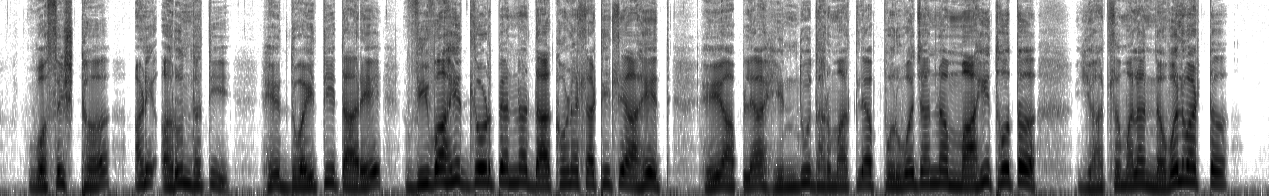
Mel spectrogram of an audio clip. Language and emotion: Marathi, surprised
